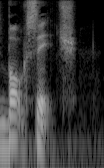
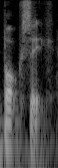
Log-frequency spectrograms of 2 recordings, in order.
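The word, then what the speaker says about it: Bokšić: Really irritated by some commentator years ago when Alan Boksic was playing for Juventus, and it's Boksic. It's in English, it's spelled Boksic. Yeah. Of course, he pronounced it Boksic.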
